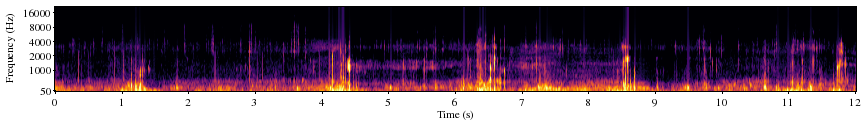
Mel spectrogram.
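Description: Muffled underwater rumbling and water movement heard through a submerged camera's housing, with irregular louder surges every two seconds or so.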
